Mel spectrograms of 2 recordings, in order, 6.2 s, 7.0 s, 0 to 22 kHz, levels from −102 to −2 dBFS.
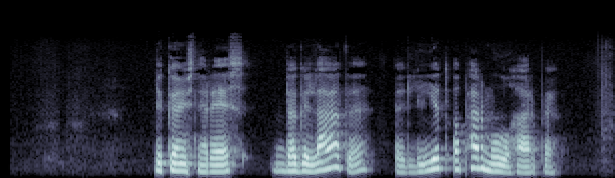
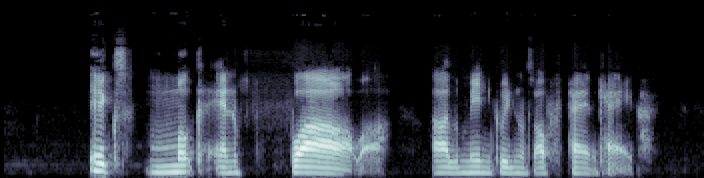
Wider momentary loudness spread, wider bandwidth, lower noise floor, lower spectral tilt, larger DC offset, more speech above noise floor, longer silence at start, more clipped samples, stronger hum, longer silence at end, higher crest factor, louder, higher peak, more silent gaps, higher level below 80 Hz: about the same, 15 LU vs 17 LU; about the same, 8 kHz vs 7.6 kHz; second, -68 dBFS vs -82 dBFS; first, -8.5 dB/octave vs -6.5 dB/octave; neither; second, 48 dB vs 63 dB; first, 1.55 s vs 0.9 s; neither; neither; about the same, 0.6 s vs 0.55 s; about the same, 20 dB vs 20 dB; about the same, -21 LUFS vs -19 LUFS; about the same, -2 dBFS vs -2 dBFS; neither; second, -78 dBFS vs -64 dBFS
